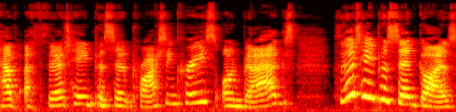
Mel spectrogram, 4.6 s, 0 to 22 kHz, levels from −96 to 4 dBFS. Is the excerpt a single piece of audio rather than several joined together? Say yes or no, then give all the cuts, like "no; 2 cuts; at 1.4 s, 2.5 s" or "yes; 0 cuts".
yes; 0 cuts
